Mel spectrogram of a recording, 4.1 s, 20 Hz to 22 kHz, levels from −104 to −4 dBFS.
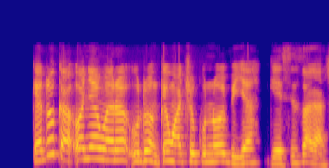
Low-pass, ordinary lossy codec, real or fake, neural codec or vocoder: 7.2 kHz; none; real; none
